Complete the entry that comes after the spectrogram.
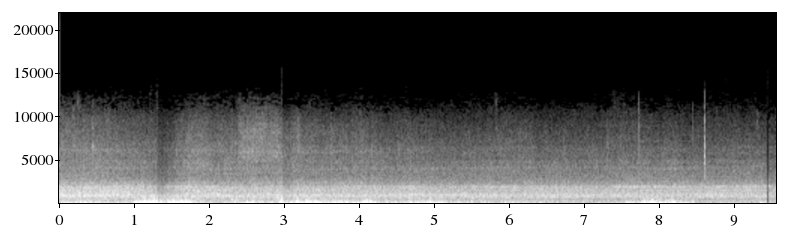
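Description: A TER AGC regional railcar running past across a rail yard, a steady rumble of the train, with wind gusting on the microphone in low thumps about a second in, at three seconds and near the end.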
